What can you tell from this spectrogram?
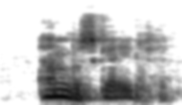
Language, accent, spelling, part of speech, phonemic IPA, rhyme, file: English, Southern England, ambuscade, noun / verb, /ˈæmbəsˌkeɪd/, -eɪd, LL-Q1860 (eng)-ambuscade.wav
- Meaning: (noun) 1. An ambush; a trap laid for an enemy 2. The place in which troops lie hidden for an ambush 3. The body of troops lying in ambush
